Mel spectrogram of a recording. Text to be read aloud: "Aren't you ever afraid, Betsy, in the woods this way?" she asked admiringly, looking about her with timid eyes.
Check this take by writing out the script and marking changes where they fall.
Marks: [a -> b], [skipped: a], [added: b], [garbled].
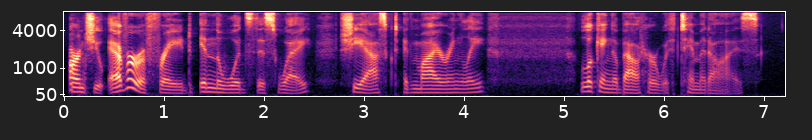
"Aren't you ever afraid, [skipped: Betsy,] in the woods this way?" she asked admiringly, looking about her with timid eyes.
